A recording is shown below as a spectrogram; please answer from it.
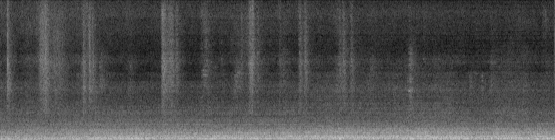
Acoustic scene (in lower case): subway train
